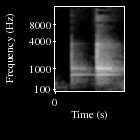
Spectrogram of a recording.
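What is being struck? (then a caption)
Limestone stalactite in a cave. A limestone stalactite in a cave in Bohol is struck three times, each hit giving a short, hollow, wood-block-like ringing note. The tone centres around 680 Hz with brighter overtones, and the formation produces different tones when struck.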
